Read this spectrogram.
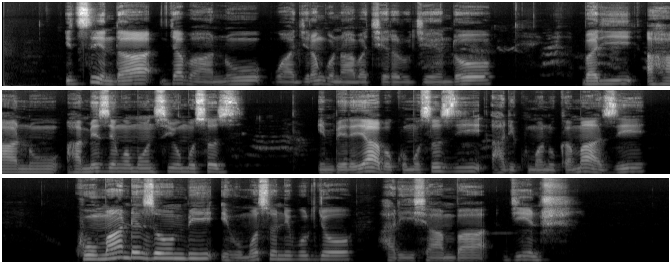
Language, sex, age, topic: Kinyarwanda, male, 25-35, health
